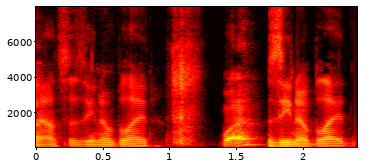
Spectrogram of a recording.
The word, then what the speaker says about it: Xenoblade: you know blade what Xenoblade that's how you pronounce it Xenoblade yep how did you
